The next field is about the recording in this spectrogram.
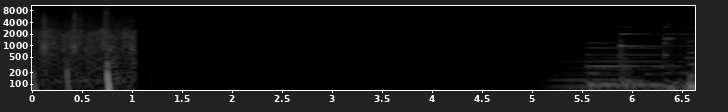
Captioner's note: applause; silence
